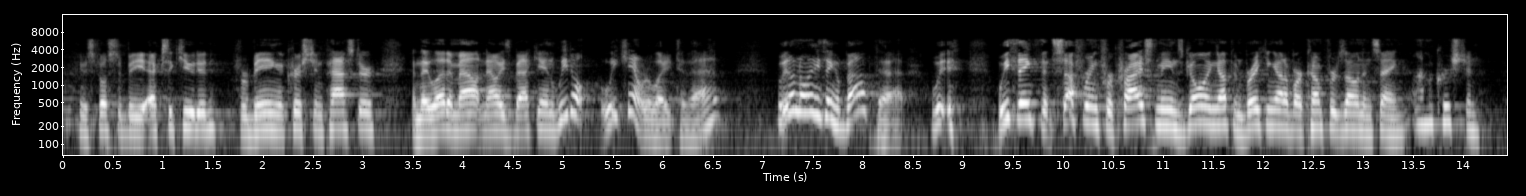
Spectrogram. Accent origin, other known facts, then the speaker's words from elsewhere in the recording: United States; because that's who I am. I'm an American.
